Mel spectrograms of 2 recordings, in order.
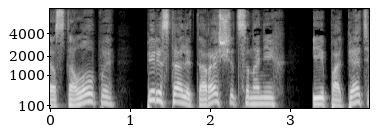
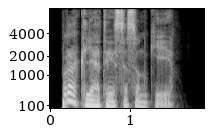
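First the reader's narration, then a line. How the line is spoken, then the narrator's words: Muttered. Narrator (Russian): пробормотал Перин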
